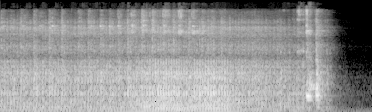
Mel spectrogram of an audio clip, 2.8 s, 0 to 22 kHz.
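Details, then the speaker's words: Craftsman hedge trimmer, 21cc two-stroke, with new fuel lines and a rebuilt RB-29 carburettor, tried at full, half and no choke: uneven surging and stumbling, then it dies. Carburettor metering fault, not getting enough fuel. "Okay, so obviously it needs adjustment. Or I did something wrong in the carb. I don't think so, but you never know."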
